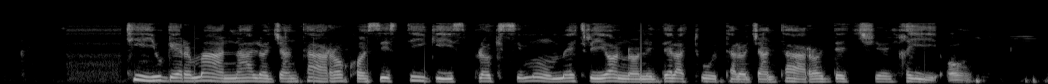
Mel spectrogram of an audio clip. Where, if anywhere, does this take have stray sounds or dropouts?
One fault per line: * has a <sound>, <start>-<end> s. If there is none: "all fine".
all fine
